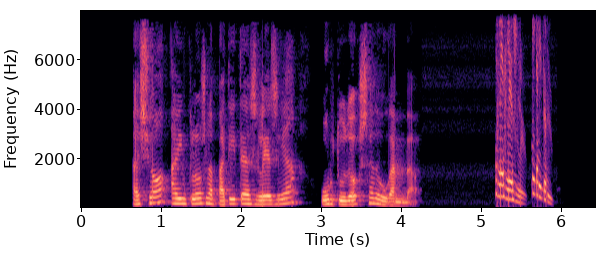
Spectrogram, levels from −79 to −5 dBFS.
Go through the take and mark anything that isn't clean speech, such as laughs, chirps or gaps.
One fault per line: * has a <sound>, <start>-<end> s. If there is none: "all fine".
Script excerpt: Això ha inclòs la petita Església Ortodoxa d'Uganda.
* has a chirp, 5.2-5.9 s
